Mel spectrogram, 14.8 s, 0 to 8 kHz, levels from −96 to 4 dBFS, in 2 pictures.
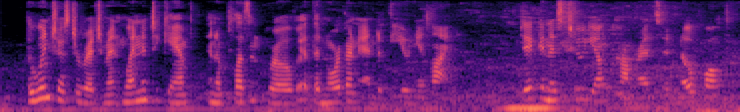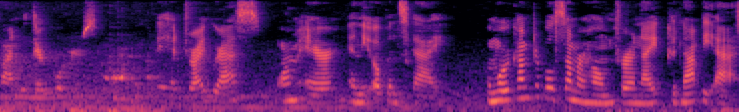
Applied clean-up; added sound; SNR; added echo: classical method log-MMSE.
